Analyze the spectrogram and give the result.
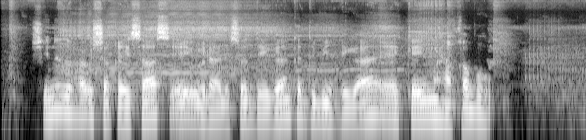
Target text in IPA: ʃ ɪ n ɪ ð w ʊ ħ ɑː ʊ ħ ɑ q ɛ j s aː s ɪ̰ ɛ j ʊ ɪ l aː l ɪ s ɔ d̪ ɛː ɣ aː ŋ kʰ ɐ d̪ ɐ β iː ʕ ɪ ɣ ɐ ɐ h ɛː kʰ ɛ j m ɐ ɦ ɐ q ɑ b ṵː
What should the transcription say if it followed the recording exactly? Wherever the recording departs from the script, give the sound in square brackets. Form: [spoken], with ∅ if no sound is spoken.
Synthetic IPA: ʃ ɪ n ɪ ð w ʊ ħ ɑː ʊ [ʃ] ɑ q ɛ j s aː s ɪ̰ ɛ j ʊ ɪ l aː l ɪ s ɔ d̪ ɛː ɣ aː ŋ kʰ ɐ d̪ ɐ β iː ʕ ɪ ɣ ɐ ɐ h ɛː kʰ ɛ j m ɐ ɦ ɐ q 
